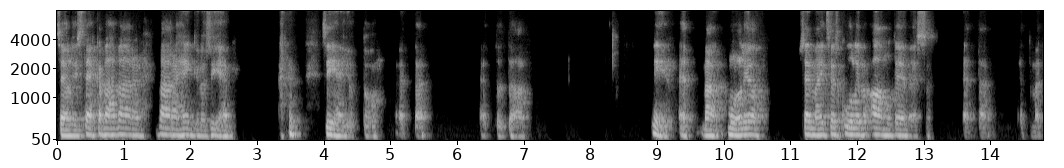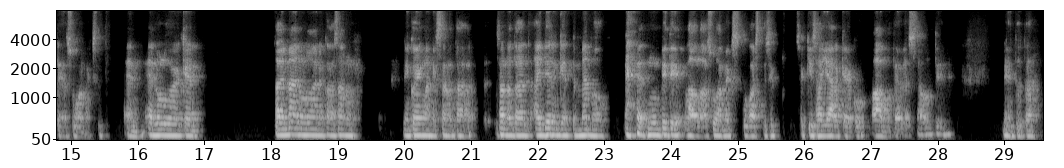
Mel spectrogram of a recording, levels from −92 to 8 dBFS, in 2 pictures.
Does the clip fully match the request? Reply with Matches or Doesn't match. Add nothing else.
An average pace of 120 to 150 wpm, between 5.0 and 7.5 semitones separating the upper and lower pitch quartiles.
Doesn't match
